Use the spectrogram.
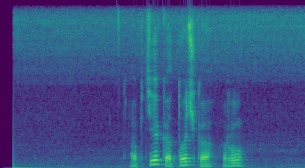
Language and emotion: Russian, neutral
